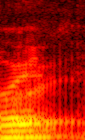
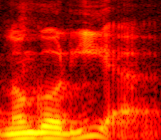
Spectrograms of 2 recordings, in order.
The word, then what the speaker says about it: Longoria: They don't have to roll the R if they don't need to. I say it like an Italian. Longoria.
